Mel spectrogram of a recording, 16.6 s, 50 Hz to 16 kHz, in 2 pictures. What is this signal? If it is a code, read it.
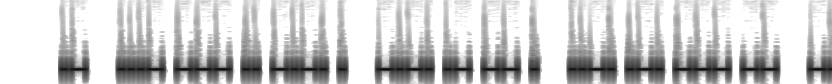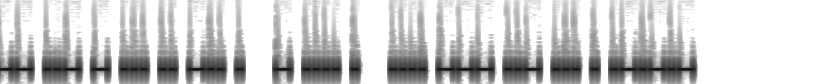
Morse code, heard as a keyed tone, about 25 wpm, 700 Hz. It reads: A VOICE CAME FROM OUTSIDE THE HOUSE.
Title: Sentences from Top 1000 Words - Review Part 6 - 25wpm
